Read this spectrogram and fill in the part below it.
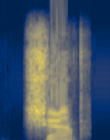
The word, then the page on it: schappe: British English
